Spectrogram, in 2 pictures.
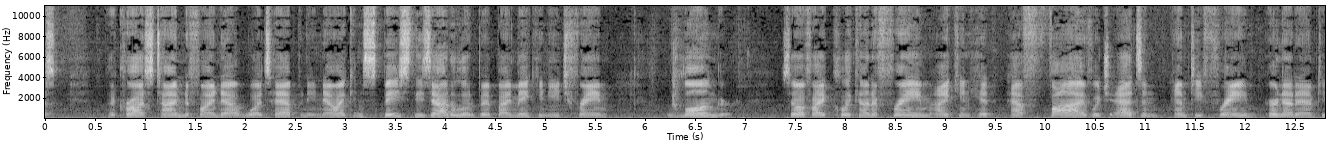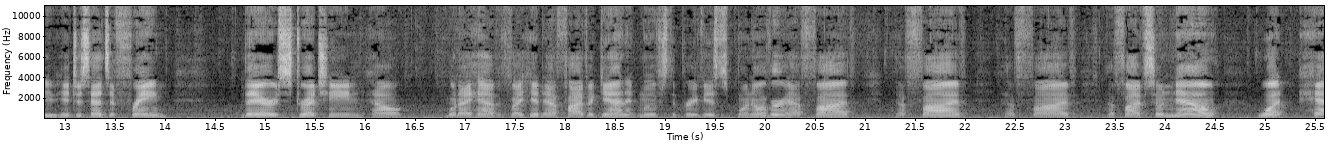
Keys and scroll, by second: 10.1 F5, 17.9 F5, 19.8 F5, 20.9 F5, 22.0 F5, 22.9 F5.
